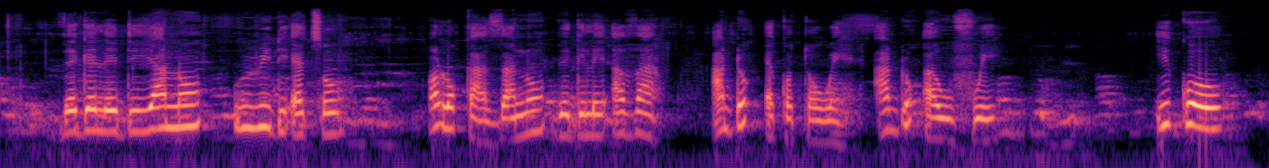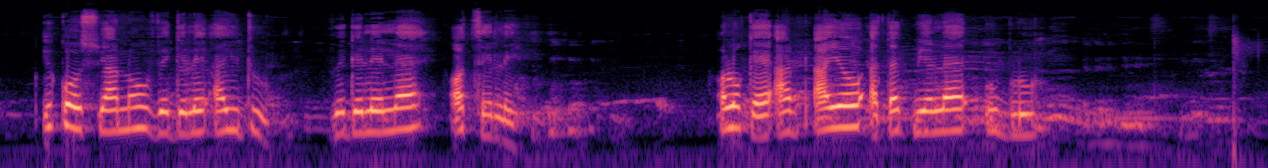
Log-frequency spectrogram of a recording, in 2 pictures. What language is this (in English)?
Ikposo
